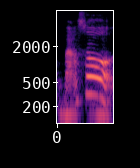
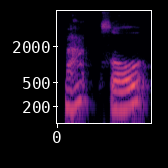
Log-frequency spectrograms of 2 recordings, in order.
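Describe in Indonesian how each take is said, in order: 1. Diucapkan sebagai panggilan keras. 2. Diucapkan sebagai pertanyaan ragu. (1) "diakhiri tanda seru" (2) "diakhiri dengan, eee, tanda tanya"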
